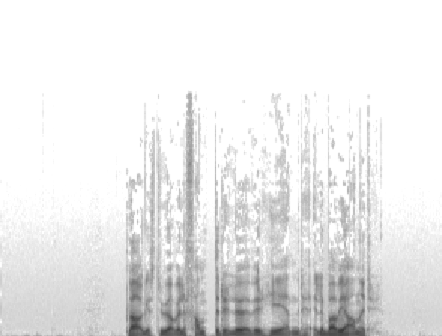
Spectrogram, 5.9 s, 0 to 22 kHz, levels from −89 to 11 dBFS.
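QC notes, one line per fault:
Throughout: DECT cordless phone buzz. A thin, steady buzz sits under the speech the whole way, pulsing at 100 Hz with a stack of harmonics above it. That's the signature of a DECT handset or base nearby firing a radio burst every 10 ms, which the audio circuitry rectifies into the signal. It's well down, roughly 40 dB below the speech, so you catch it mostly in the gaps, but it never lets up.
4.25–4.63 s: sudden gain jump. Here the level steps up by about 6 dB with no ramp, and the background noise jumps right along with the speech, which tells you it's a gain change rather than the talker getting louder. It stays up for roughly 0.38 s before dropping back at 4.63 s. The likely cause is a digital gain setting or bit shift applied abruptly from one sample to the next.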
